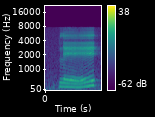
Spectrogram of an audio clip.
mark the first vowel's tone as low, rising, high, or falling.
rising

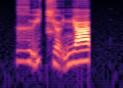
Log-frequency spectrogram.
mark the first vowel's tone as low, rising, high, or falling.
rising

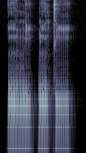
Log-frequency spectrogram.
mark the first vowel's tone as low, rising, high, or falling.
low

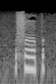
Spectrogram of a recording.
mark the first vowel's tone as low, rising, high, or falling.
low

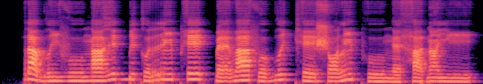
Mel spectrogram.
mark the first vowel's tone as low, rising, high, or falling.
falling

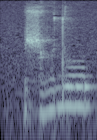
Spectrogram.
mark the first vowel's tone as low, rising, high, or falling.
rising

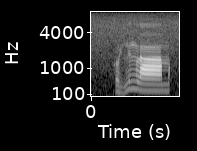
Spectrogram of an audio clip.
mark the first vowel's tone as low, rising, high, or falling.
low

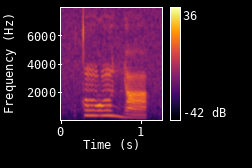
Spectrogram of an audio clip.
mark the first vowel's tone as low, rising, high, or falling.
high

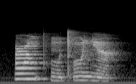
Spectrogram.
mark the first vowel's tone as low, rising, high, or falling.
high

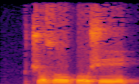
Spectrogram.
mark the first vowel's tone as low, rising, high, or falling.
high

